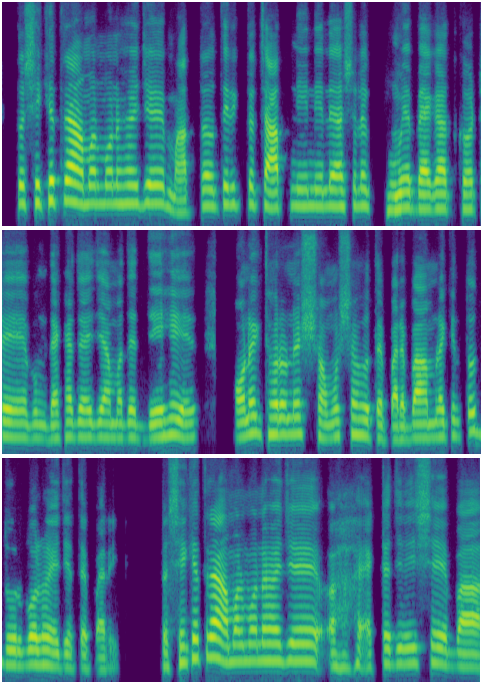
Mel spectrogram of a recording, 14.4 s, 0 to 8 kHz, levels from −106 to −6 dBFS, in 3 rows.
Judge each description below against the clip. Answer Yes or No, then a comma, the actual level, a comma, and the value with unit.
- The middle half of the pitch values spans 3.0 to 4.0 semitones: Yes, average, 3.7 semitones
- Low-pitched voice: No, medium, 160 Hz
